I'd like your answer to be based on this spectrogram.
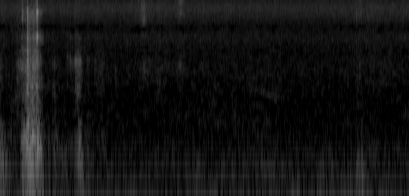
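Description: A utility knife blade scrapes and carves a solid green oval bar of dry soap held in the hand, cutting it into crunchy flakes. Two short, crisp crunches are heard, a loud one followed by a softer one, then near silence with a faint scrape at the end.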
